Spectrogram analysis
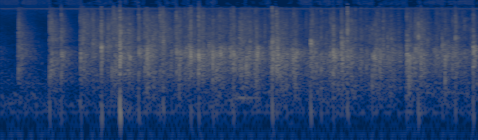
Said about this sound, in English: All those who are clapping, heaven remember you. I said, may the heavens remember you. Heavens remember you.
